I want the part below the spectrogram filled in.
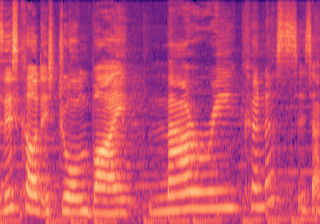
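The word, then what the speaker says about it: Mauri Kunnas: Which in it says, this card is drawn by Mari Kunas, is that how you say it?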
